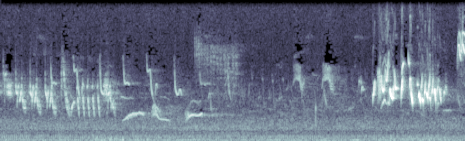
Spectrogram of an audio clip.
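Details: Robin singing in the UK to maintain a winter territory: quick high trills and sliding whistles, a quiet pause, then a loud, dense, sparkling trill near the end.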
